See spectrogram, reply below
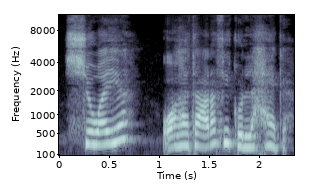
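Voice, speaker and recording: A woman's voice: on the high side, moderate pace, close to an everyday voice. A woman doing a menacing young cousin. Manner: harsh, menacing orders. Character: threatening young male cousin holding a weapon.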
